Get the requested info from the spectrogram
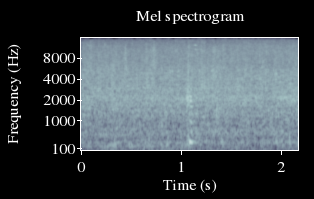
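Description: Steady hiss of rain falling during a storm, with a faint low hum underneath.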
